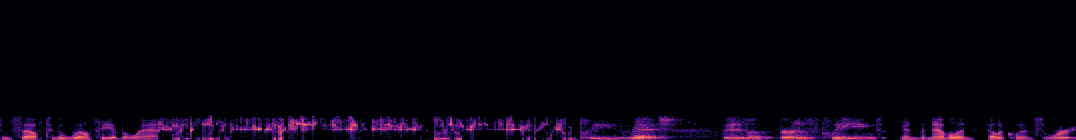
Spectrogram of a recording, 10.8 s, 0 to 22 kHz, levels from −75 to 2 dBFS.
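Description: A speech clip carried over a narrowband AMR mobile link, which confines it to roughly 200 Hz to 3.5 kHz. From 1.58 to 5.73 s, sender and receiver disagree on how the AMR bits are packed, most plausibly octet-aligned frames read as bandwidth-efficient. This codec payload misread turns the speech into garbled noise and warble that barely tracks it. Then from 5.84 to 8.75 s, the close microphone has likely dropped out in a switch to a distant microphone. The voice suddenly turns roomy and hollow, with thinner bass, a level about 5 dB lower and more audible room noise, before snapping back.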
